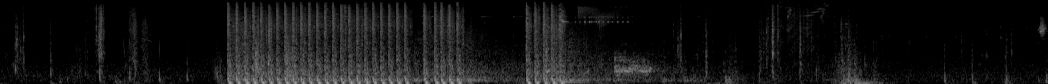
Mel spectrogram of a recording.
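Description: Rapid automatic gunfire in The Division 2, with long sustained bursts of evenly spaced shots up close, separated by short pauses and faint footsteps.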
